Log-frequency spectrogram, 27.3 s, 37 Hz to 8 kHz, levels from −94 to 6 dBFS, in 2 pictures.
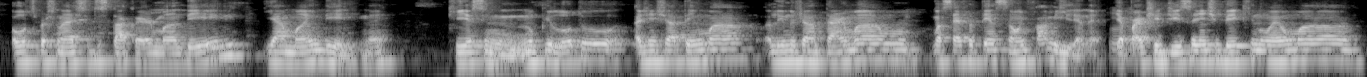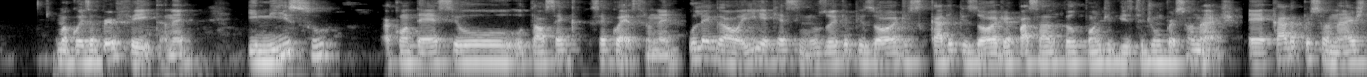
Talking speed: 170 wpm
